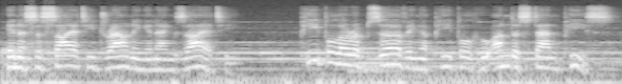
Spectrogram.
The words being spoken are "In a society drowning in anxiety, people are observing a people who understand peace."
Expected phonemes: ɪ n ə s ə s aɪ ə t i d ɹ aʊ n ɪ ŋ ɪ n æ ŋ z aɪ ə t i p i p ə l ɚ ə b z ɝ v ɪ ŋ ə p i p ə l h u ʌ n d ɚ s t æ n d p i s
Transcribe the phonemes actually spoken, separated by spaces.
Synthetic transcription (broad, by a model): ɪ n ə s ə s aɪ ə t i d ɹ aʊ n ɪ ŋ ɪ n æ ŋ z aɪ ə t i p i p ə l ɚ ə b z ɝ v ɪ ŋ ə p i p ə l h u ʌ n d ɚ s t æ n p i s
